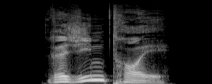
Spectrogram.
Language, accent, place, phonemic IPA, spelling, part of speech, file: German, Germany, Berlin, /ʁeˈʒiːmˌtʁɔɪ̯/, regimetreu, adjective, De-regimetreu.ogg
- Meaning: loyal to a regime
